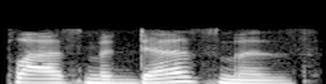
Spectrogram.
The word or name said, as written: plasmodesmas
